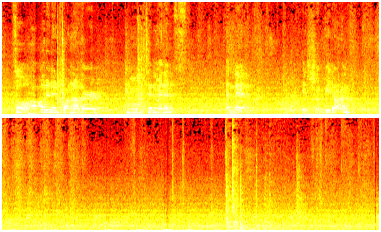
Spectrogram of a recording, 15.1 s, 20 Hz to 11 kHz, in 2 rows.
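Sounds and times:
oven rack sliding on runners: 12.0 - 14.9.

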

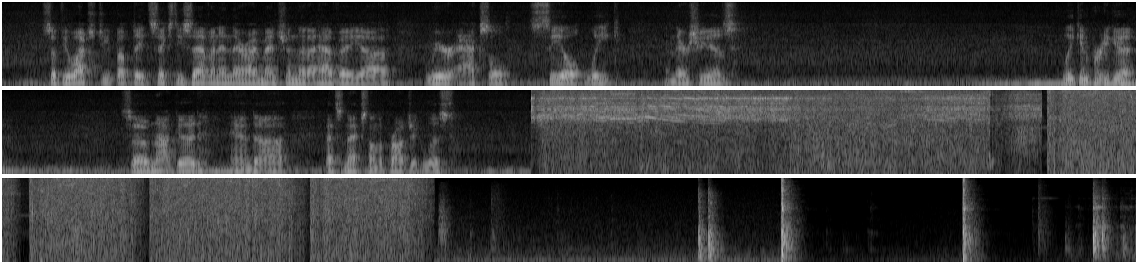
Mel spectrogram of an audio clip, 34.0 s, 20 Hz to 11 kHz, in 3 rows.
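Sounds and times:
angle grinder cutting steel: 16.6 - 27.0
metal clinks and knocks: 33.0 - 34.0.

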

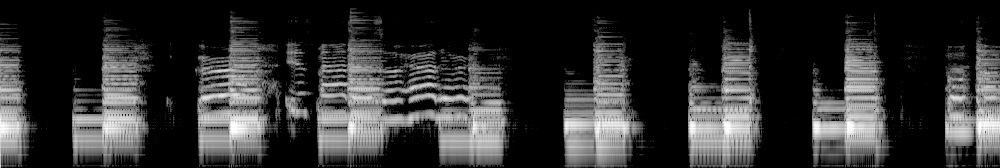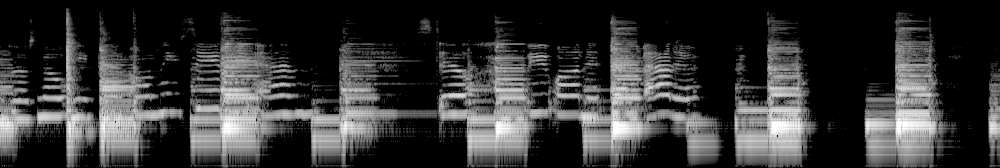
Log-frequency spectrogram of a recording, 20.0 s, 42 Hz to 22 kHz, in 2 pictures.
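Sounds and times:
acoustic guitar chords strummed: 0.0 - 8.9, 9.5 - 20.0.

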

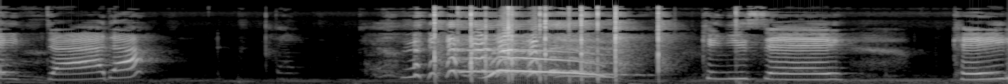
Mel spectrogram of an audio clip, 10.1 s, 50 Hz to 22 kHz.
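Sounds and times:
hands clapping: 4.2 - 6.9
people cheering: 4.6 - 6.4.

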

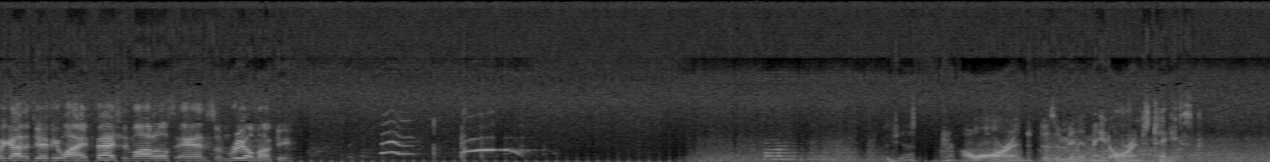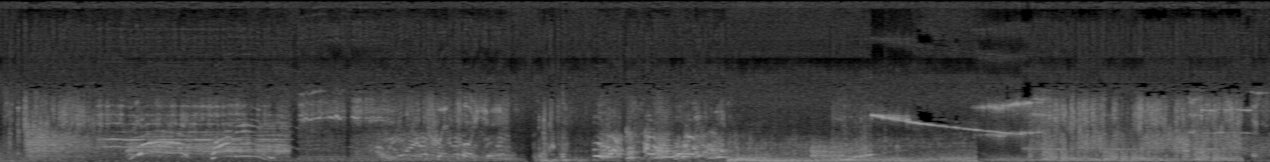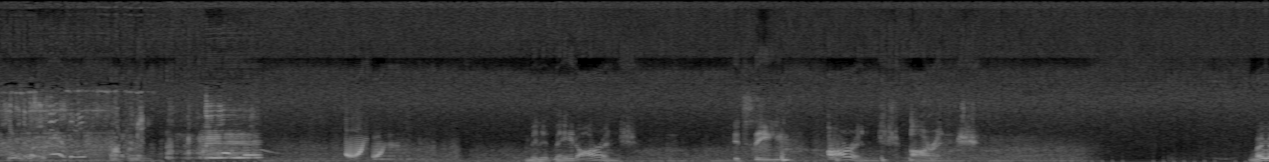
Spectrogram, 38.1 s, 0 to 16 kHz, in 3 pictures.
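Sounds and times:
voices: 14.1 - 18.0, 25.1 - 30.0, 30.7 - 35.4
sound effects: 20.0 - 27.0
falling whistle-like glide: 21.3 - 23.7.

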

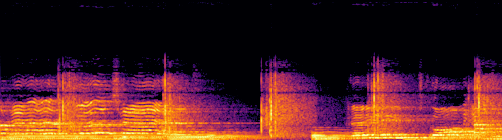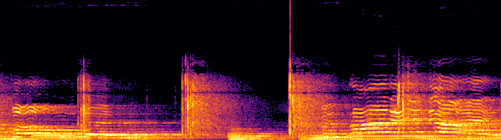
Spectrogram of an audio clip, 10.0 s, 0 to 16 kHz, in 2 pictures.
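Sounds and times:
woman singing into a microphone: 0.0 - 2.2, 3.5 - 6.8, 8.2 - 10.0
musical accompaniment: 0.0 - 10.0.

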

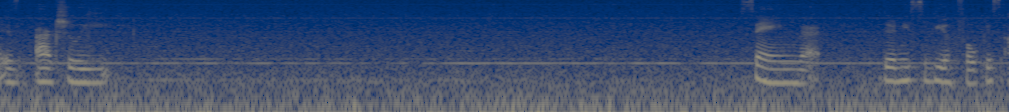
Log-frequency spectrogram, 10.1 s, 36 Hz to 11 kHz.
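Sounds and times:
low background hiss: 0.0 - 10.0
steady pure tone: 0.0 - 10.0.

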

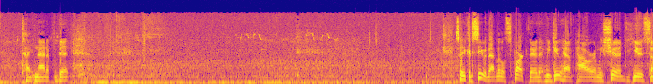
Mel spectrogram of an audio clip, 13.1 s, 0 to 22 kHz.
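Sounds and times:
low rumble: 1.1 - 8.6.

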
